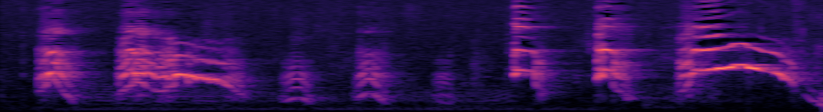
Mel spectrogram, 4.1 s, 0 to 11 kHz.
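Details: Shiba Inu puppies from the litter of Ichi and Hime, sixteen days old, born 25 February 2017 and recorded 13 March 2017. They give high, arching whines and squeals in short bursts with brief pauses between them, plus a few softer whimpers.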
